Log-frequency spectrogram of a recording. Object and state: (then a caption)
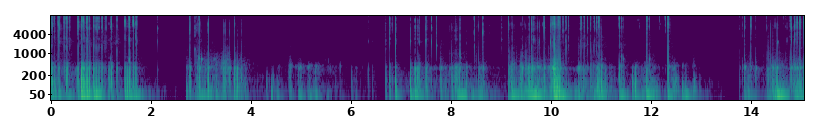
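Metal mesh microphone grille scratched and tapped. Long acrylic nail tips tap and scratch across a hollow metal mesh microphone grille, making dense bursts of scratchy crackling over a deep, boomy low thump. The bursts come in uneven clusters separated by short silent gaps, with some quieter, softer scratching in between.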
